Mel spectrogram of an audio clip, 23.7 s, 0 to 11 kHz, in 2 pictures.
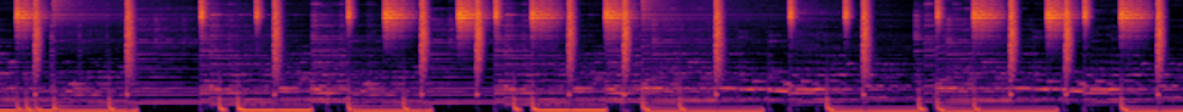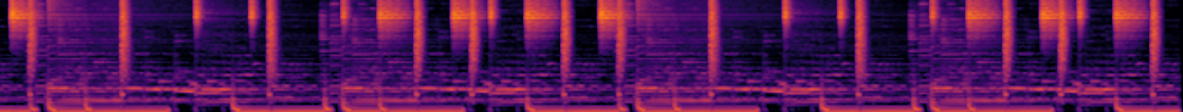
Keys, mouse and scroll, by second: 0.0-0.7 typing, 2.3-3.5 typing, 4.9-6.3 typing, 7.4 r, 7.6 space, 9.6 t, 14.3 i, 15.1 l, 17.5 Return.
